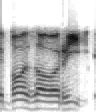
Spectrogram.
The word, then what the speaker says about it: Bazari: Et vous avez, et c'est là la question fondamentale, est-ce que les Bazari, et vous remarquez que je le prononce en farsi parce que mmh.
